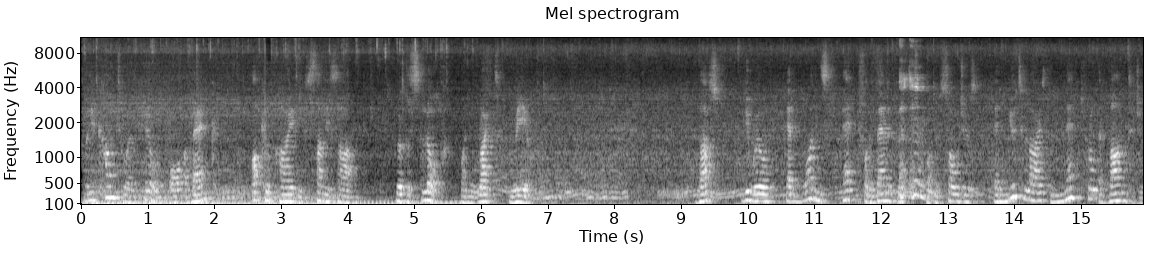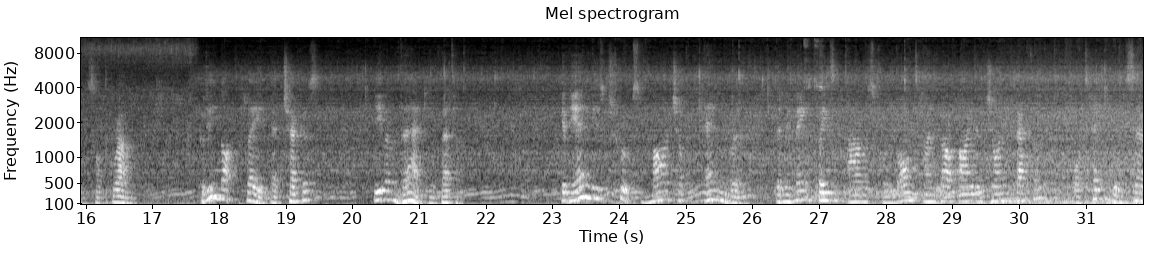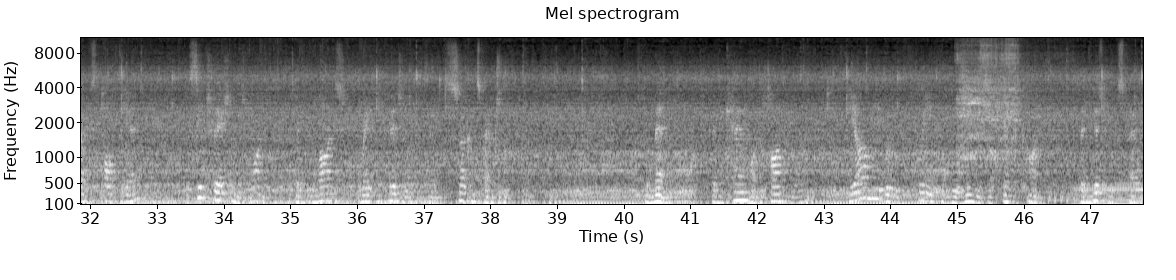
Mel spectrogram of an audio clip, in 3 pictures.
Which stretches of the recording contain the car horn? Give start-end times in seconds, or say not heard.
not heard.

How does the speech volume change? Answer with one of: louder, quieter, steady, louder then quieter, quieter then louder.
steady.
